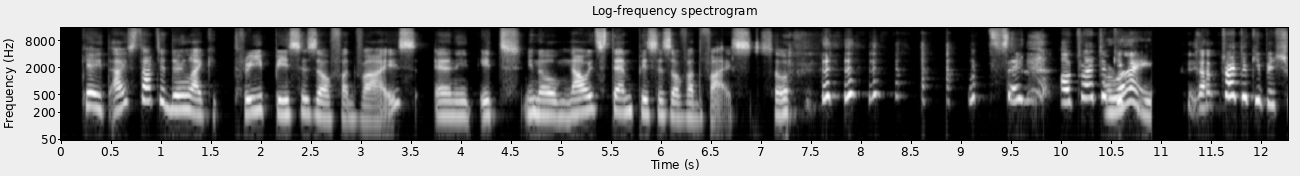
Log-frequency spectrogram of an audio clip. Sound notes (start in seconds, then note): 7.2 laughing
